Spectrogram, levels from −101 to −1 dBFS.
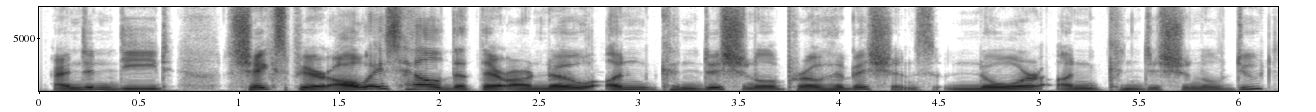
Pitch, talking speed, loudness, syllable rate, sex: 145 Hz, 135 wpm, -18 LUFS, 5.8 syllables/s, male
